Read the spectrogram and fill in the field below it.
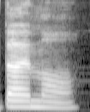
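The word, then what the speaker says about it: Bowmore: cue ball just said beau moore you can forgive that one you can forgive that one because you're not really supposed to pronounce the w basically actually she did um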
